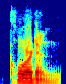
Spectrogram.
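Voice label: "cordon", American English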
